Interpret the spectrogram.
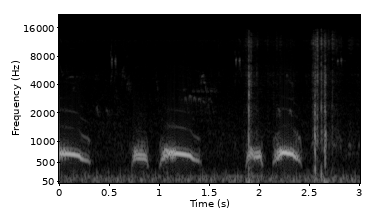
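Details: Spotted dove lured during roadside ground trapping, cooing in short-long pairs of soft rolling notes, with sharp clicks or knocks breaking in near the end and a low background rumble.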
